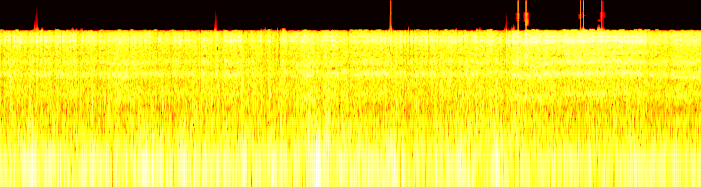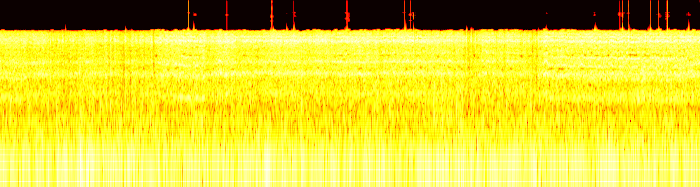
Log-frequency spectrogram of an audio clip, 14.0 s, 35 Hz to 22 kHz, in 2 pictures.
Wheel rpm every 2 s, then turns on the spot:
230, 230, 230, 220, 220, 230, 220.
none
